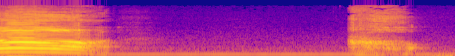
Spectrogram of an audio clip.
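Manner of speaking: explosive loud yell; shout. Acted. Father yelling at his theatre-mad son, loud shout. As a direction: blast it out.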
